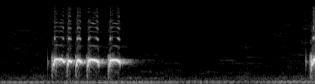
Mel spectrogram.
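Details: Local zebra dove calling to draw a rival's reply: one short burst of five quick, clipped cooing notes that fades out into quiet, with a new note just starting at the very end.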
